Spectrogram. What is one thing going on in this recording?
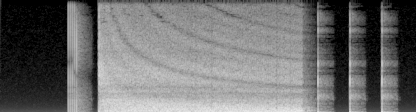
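A harsh electronic buzz from an old computer game sounds for a couple of seconds.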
